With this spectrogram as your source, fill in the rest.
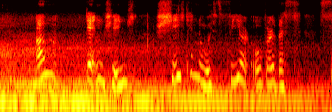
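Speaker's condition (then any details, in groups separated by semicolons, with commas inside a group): Mixed cerebral palsy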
